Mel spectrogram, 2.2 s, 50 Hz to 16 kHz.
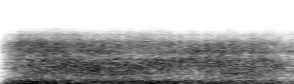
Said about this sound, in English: The only plane that can carry the Bunker Buster, the B-2 Spirit stealth bomber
